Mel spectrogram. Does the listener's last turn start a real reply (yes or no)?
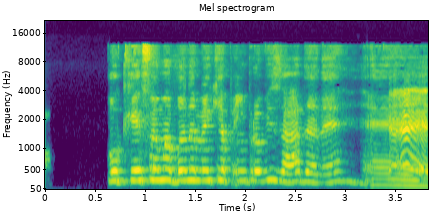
yes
